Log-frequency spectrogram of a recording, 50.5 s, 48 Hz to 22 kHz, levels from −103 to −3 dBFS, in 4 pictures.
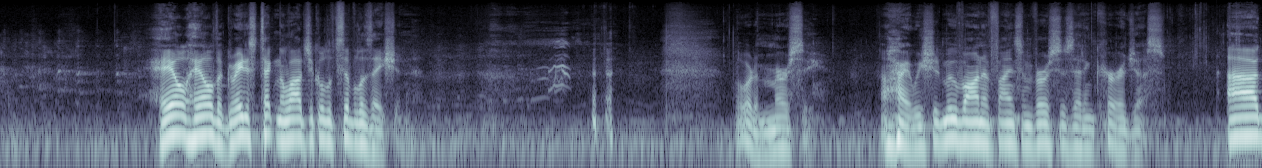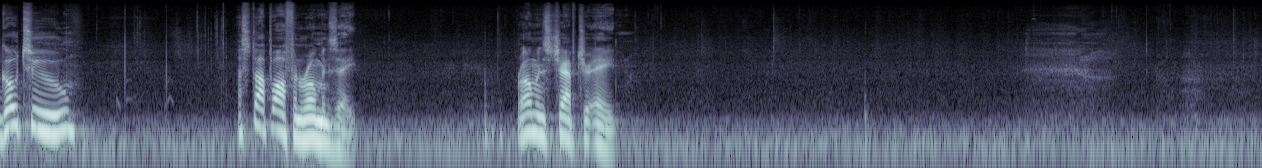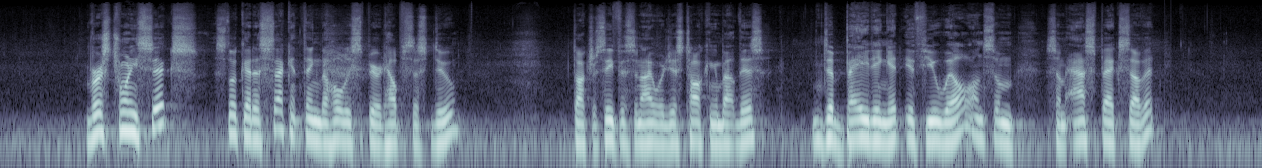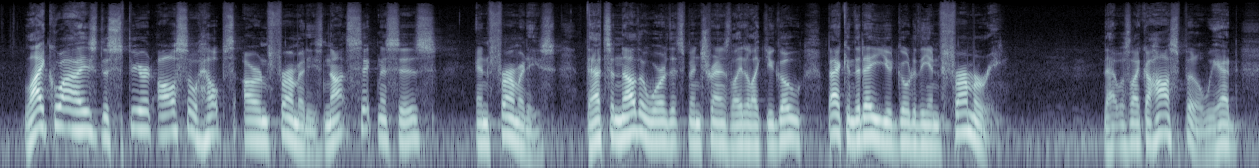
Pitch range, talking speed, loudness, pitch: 110-140 Hz, 120 wpm, -23 LUFS, 120 Hz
